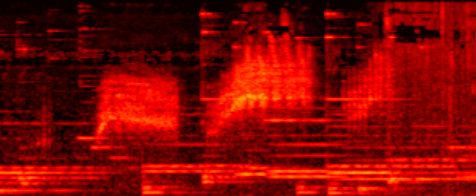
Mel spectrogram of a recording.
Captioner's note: monkeys screeching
